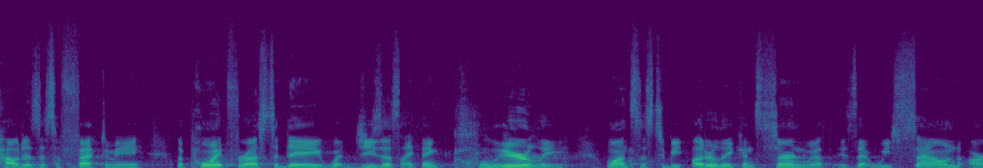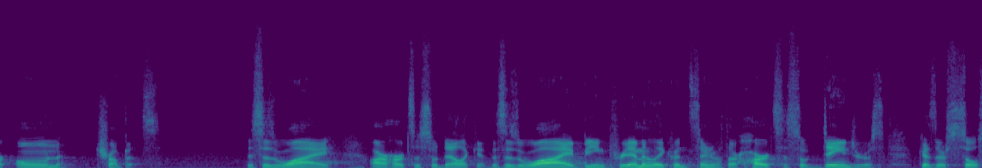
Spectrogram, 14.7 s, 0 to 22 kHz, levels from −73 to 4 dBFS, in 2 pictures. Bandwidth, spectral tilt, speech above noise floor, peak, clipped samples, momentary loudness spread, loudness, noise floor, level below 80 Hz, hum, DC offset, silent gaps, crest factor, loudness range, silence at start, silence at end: 19 kHz; -4.5 dB/octave; 31 dB; -8 dBFS; under 0.1%; 12 LU; -29 LUFS; -60 dBFS; -66 dBFS; none; under 0.1%; none; 22 dB; 5 LU; 0 s; 0 s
